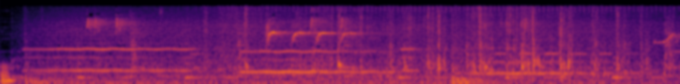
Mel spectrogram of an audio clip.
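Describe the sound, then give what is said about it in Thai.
A horse's hooves clip-clop at a steady walking pace as it is led uphill on a mountain, while birds chirp and tweet in the background. No one speaks. “ชักม้าให้เดินขึ้นเขา”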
